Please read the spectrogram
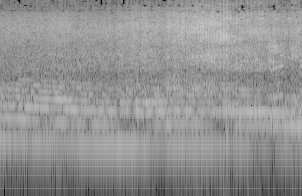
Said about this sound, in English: Pit stop for Corvette Racing for this race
